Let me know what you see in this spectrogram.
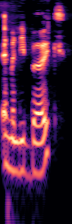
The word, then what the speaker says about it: Emely Buyck: My name is Emely Buyck.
